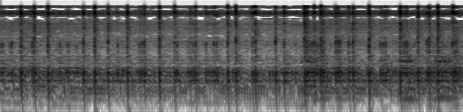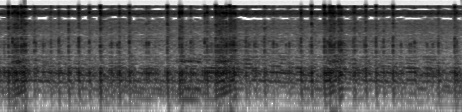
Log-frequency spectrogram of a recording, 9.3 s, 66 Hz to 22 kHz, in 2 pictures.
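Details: Old McCulloch 1-10 two-stroke chainsaw, long unused, running erratically then buzzing as throttle is eased and tuned, settling to a steady idle without misfires; something had been stealing spark until cleaned out.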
